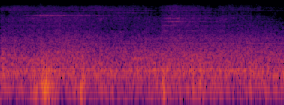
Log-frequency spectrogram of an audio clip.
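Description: A passing train gives a low, steady rumble with a few soft thumps and a faint high whine; it stays moderately loud and even, with no voices.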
